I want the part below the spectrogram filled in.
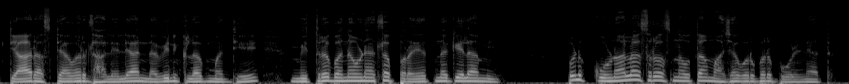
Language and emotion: Marathi, sad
